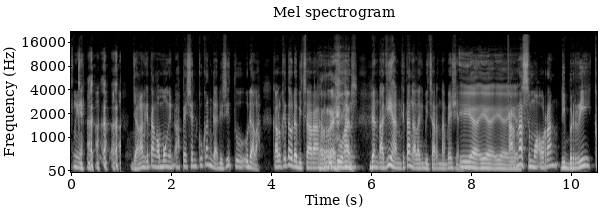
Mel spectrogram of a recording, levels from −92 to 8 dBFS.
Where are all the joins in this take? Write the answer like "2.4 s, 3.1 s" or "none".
1.1 s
